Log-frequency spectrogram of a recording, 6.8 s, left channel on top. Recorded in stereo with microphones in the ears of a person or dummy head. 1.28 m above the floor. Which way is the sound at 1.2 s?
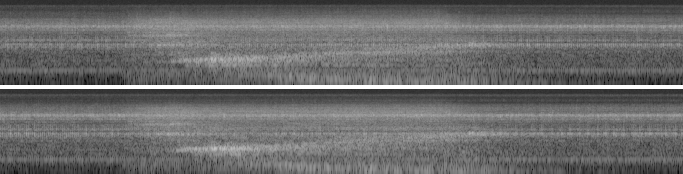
Centre (ahead or behind).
